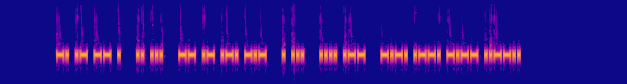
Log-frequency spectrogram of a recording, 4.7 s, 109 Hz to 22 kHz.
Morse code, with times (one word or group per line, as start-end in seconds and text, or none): 0.4-0.9 NAME
1.0-1.2 IS
1.3-2.0 MARK
2.1-2.3 ES
2.4-2.7 HW
2.9-3.9 CPY?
